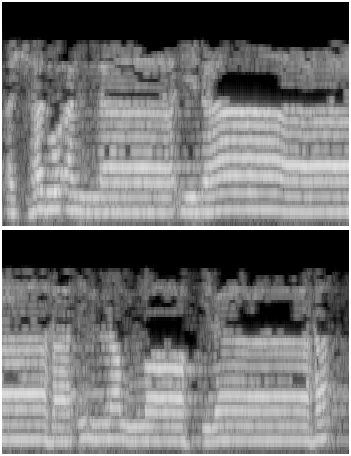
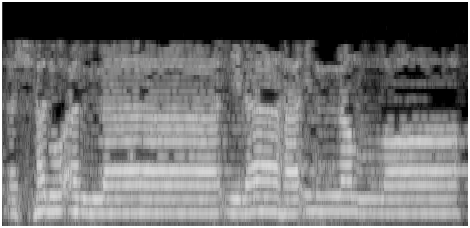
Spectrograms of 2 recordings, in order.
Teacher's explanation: الخطأ الرابع والعشرون، المبالغة في مد اللام في إله · Shown in: first take · فينطقها بعضهم هكذا، أشهد أن لا إله إلا الله إله، هذا خطأ، والصواب أن يمدها مدا طبيعيا، أشهد أن لا إله إلا الله.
